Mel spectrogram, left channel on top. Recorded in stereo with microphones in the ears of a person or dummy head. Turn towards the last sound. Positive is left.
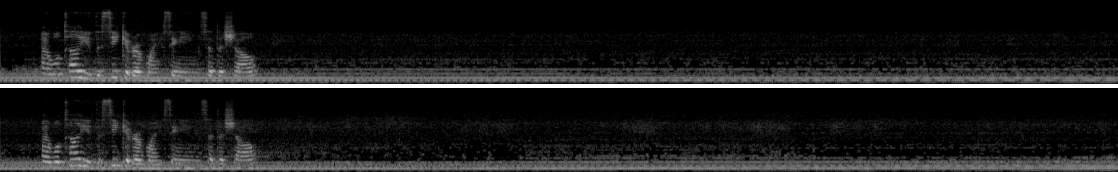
turn(degrees=55)  # may be behind; listen again after turning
